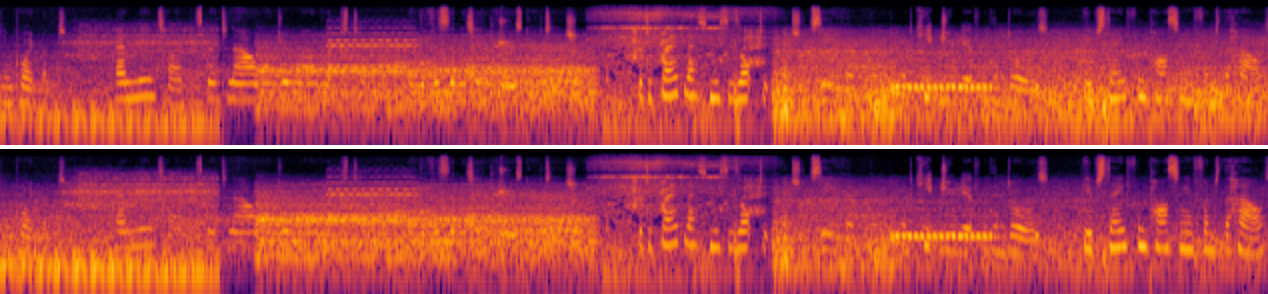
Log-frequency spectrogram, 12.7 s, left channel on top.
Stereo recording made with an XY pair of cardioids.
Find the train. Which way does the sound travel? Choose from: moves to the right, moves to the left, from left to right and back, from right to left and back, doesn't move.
moves to the left.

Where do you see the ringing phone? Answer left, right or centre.
centre.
